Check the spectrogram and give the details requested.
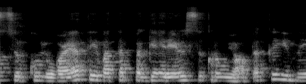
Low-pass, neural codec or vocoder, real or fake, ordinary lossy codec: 14.4 kHz; autoencoder, 48 kHz, 128 numbers a frame, DAC-VAE, trained on Japanese speech; fake; Opus, 32 kbps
